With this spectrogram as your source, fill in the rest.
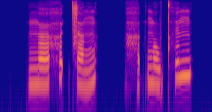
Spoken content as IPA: n̪œː˨˥hɵ˨t̚t͡sɐ˨˥ŋ | hɐ˨˥k̚n̪o˨w t̪ʰɪ˥ŋ

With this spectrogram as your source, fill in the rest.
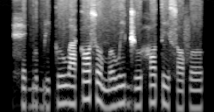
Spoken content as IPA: he˨ɡ͡bu˨ bi˨ku˨˦ wa˧kɔ˦so˦˨ mo˨˦wi˦ d͡ʒu˧hɔ˦ ti˦˨sɔ˧fo˦

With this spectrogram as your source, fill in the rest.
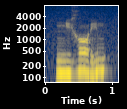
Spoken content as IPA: ɲi˨ɣo˦˨ ɾi˦m

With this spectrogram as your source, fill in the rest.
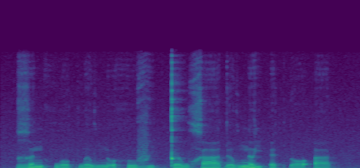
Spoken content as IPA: ɣə˧n hwo˨˩kwə˨˩wno̰˧˥hu˧ vi˨˩k̚t̪ə˧w xaː˨˩ɗə˨˦wnə˧j ʔɛ˨˩k̚ɗɔ˨˦ ʔa˨˩k̚

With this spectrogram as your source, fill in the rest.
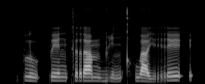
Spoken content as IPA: plu˨˩ʔpe˧n kra˧mbi˩˦nkʰwa˨˩j re˦˥ʔ

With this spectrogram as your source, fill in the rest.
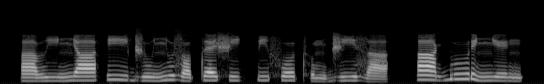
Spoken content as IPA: a˨βi˨ɲa˦ | iː˦˨d͡ʒuː˨ɲu˦zɔ˨ tɛ˦ʃi˦˨ k͡pi˦fo˦tʰʊ˨md͡ʒiː˦ za˨ | a˦˨ɡ͡buː˦ɾɪ˨ ɲɪ˨ŋ

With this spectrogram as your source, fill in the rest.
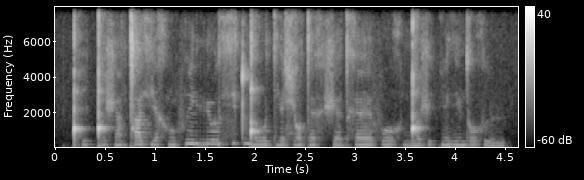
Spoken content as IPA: ǃʰi˨ɡ͡ǃʌ˧ʃã˨ ǀa˦sʲa˧xũ˨ fĩ˦rʲoː˦l sʲʌ˦tŋ͡ǃoː˨tʲa˨ ɕɔ˧tɛ˧xʃɛː˨txɛː˧ foː˦˨xŋ͡ǃʌ˨˦ʃi˧kĩ˦˨ zʲũ˦doː˦xlʉ˨

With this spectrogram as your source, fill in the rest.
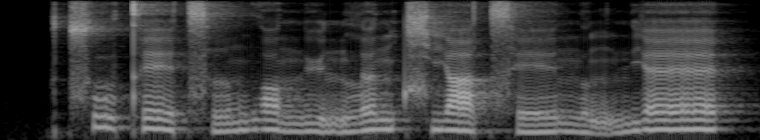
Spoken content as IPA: t͡sʰu˥˧t̪ʰe˥˩ɪ̯t͡sʰɹ̩˧˥mwɔ˥˩ n̪y̰˨˩nlə˥n t͡ɕʰjä˥˩t͡sʰe˧˥ɪ̯n̪ʊ̰˨˩ŋ n̪jɛ˥

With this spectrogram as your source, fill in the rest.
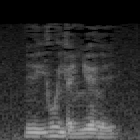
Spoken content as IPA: ijujɛ ʎeli

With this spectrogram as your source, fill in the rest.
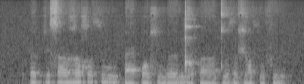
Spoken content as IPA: ʔə kɪsʌːɣʌχʷʌ θuː ʔæ pɔsʷʌ wəːŋ͡ǃə˞ ʔʌːtʷə˞ ðɔʒɔθu fɪ

